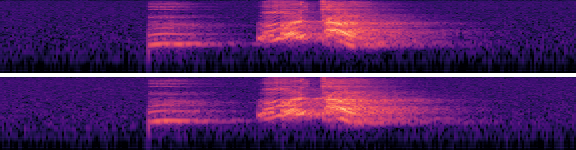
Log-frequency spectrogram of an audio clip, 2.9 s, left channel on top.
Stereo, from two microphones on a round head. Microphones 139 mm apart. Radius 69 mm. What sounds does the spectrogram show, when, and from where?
0.7 s a sneeze: 40° left (ahead or behind), 2.5 m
